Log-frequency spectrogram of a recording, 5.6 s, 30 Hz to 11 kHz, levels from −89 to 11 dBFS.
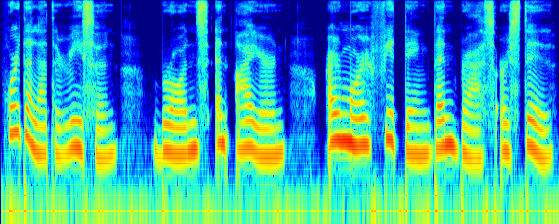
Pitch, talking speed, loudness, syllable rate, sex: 215 Hz, 150 wpm, -17 LUFS, 4.3 syllables/s, female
